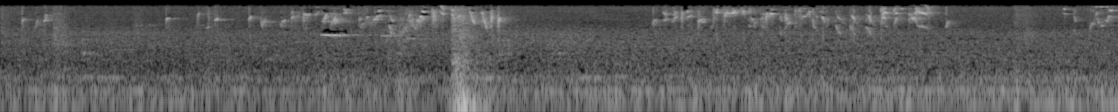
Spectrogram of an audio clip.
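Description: A European goldfinch sings in quick, high twittering bursts of tinkling notes. The song is fairly faint over a steady low hum.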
